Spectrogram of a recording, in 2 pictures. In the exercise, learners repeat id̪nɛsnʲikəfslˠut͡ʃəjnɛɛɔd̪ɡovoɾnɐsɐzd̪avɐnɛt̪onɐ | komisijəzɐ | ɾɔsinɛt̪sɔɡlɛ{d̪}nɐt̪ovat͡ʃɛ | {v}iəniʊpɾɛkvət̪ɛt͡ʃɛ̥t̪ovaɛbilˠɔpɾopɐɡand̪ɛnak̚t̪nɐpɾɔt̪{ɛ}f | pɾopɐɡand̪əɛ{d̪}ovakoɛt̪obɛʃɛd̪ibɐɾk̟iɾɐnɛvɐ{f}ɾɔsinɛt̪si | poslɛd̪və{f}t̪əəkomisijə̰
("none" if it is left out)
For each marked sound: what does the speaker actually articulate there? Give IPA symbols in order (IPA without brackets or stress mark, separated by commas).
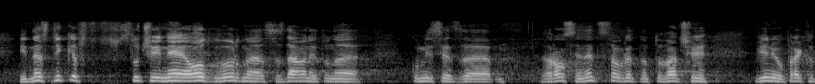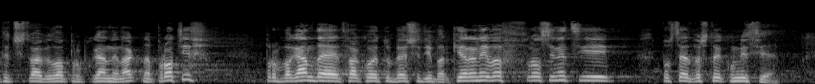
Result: t̪, v, i, t̪, f, ʃ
